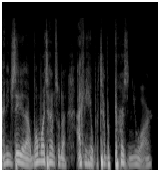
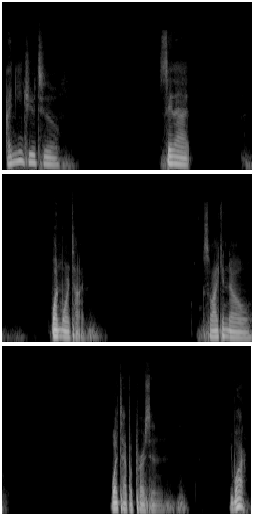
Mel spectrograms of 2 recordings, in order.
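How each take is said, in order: First: It is said in one smooth flow. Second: It is broken up by several pauses.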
